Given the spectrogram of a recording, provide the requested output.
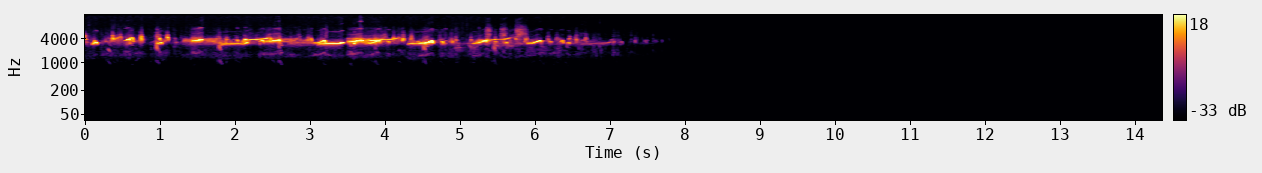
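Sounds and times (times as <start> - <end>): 
black-necked grebe calling with high rising whistled notes: 0.0 - 7.9.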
